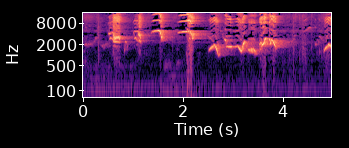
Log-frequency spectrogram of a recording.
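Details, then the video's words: White-rumped shama of Bahorok, Medan, giving sharp high whistles and squawky notes, then a series of rising and falling slurred phrases. "ciri ciri murai batu Medan Bahorok"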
